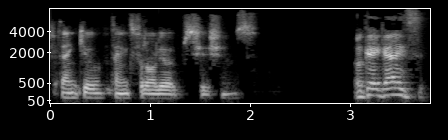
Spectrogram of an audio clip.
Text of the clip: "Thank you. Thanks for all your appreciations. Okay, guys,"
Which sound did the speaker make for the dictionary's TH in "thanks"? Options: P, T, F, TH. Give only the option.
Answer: T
